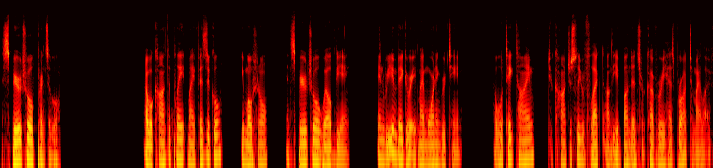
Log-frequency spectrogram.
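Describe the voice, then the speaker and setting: Male reader for daily recovery meditations, heavy vocal fry, mid-pitched, close dry sound. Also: steady tone, normal speed, a little mellow, no echo. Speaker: guest reader of a recovery podcast. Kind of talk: read-aloud daily meditation.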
